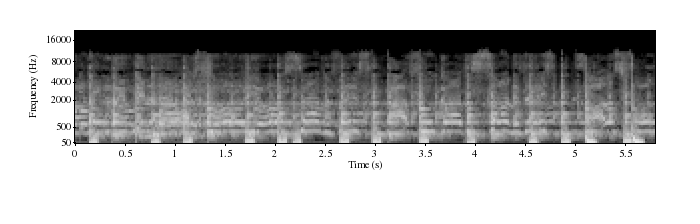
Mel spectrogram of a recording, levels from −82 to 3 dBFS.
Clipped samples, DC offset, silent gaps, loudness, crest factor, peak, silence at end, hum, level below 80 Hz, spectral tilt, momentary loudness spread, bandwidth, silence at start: under 0.1%; 0.3%; none; -18 LUFS; 12 dB; -4 dBFS; 0 s; none; -22 dBFS; -5.5 dB/octave; 3 LU; 11.5 kHz; 0 s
